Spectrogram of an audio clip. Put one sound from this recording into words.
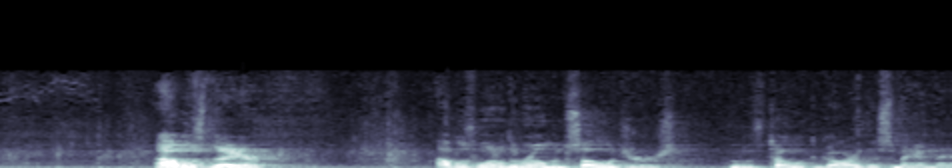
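A man speaks dramatically in a large echoing hall.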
